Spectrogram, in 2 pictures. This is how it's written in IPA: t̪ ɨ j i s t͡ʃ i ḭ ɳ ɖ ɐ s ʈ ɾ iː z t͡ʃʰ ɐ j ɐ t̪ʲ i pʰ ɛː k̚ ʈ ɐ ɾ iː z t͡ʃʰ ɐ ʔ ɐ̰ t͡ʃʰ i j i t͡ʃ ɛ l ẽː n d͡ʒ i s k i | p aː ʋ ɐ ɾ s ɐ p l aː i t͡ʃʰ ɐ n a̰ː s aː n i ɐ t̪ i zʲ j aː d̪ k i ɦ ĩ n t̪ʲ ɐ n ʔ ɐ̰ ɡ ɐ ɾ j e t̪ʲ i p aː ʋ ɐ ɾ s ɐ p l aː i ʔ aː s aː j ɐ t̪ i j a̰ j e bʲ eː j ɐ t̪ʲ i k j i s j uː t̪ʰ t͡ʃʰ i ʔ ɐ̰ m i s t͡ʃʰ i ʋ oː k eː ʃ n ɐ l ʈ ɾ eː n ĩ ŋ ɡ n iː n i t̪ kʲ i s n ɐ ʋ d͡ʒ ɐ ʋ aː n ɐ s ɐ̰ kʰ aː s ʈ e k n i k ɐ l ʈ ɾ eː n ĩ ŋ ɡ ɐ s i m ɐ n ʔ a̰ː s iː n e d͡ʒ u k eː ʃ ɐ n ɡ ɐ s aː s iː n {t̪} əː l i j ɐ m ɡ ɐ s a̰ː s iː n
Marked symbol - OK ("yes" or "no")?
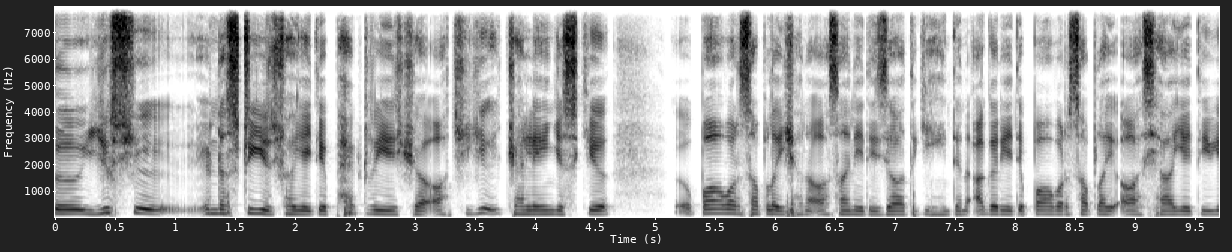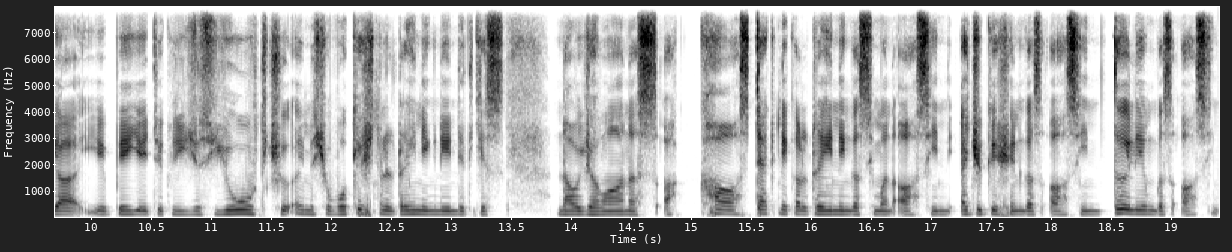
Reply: yes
